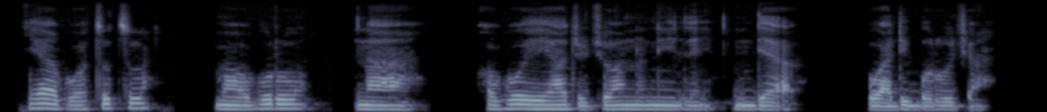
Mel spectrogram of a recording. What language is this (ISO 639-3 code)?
ibo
